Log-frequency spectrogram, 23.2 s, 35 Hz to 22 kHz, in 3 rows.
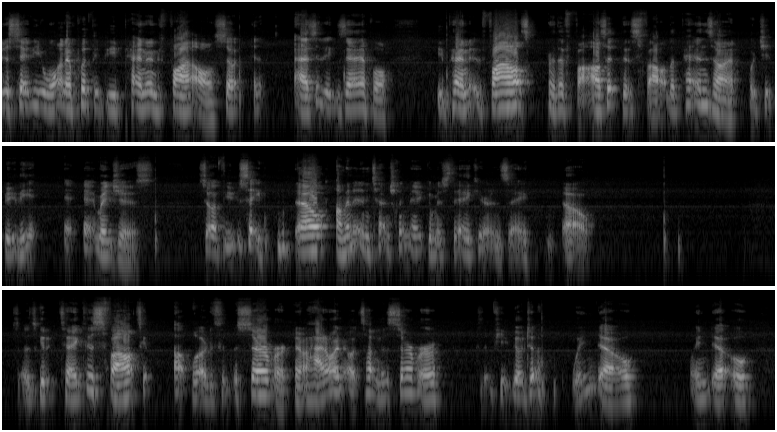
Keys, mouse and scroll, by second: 2.5 click, 9.0 click, 14.2 click, 20.6 click.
